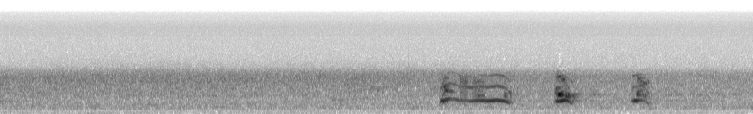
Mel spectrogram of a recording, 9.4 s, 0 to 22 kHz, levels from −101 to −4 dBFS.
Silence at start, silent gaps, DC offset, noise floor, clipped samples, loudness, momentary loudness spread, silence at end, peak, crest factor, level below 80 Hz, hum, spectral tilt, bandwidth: 0 s; none; under 0.1%; -48 dBFS; under 0.1%; -26 LUFS; 21 LU; 0.15 s; -4 dBFS; 28 dB; -72 dBFS; none; -3.5 dB/octave; 13.5 kHz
